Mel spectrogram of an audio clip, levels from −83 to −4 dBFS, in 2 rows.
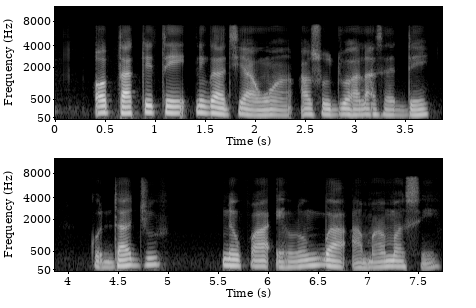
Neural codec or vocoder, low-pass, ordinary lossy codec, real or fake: codec, 16 kHz, about 1 kbps, DyCAST, with the encoder's durations; 7.2 kHz; none; fake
